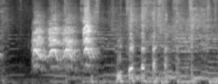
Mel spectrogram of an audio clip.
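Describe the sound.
A small, skittish dog barks and yips in several short bursts, some with higher whimpering yelps, over a low steady hum.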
